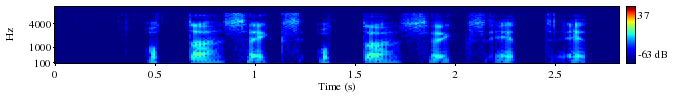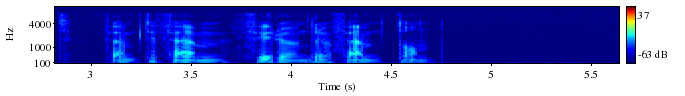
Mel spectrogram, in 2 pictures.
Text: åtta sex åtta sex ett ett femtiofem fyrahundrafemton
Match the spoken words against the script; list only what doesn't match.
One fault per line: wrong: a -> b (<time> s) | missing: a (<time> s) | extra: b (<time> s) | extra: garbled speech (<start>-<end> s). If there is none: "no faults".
no faults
